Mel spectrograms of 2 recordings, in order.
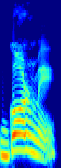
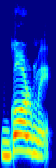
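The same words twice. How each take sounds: The two takes are said the same way.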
